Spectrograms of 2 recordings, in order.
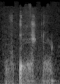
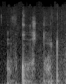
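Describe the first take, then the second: No difference in how they are said.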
